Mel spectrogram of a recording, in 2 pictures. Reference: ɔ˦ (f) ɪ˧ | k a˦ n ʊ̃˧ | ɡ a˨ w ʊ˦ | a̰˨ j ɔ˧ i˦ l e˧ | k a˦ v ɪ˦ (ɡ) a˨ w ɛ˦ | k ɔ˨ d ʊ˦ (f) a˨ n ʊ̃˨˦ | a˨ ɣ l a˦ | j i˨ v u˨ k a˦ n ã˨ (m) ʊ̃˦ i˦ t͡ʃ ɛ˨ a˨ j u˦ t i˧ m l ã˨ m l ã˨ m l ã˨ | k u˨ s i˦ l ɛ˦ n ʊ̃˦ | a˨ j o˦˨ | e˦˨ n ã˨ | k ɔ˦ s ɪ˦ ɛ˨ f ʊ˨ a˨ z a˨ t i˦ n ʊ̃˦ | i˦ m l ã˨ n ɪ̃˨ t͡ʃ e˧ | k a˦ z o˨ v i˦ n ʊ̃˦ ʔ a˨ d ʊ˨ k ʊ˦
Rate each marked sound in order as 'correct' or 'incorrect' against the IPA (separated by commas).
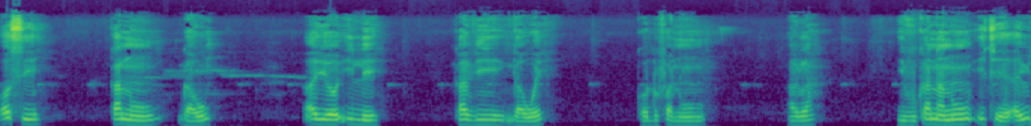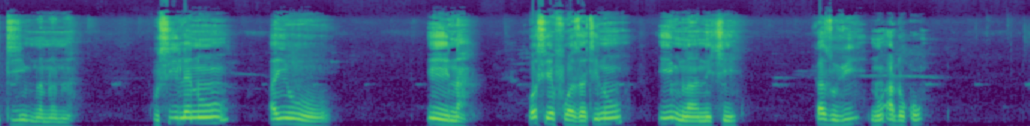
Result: incorrect, correct, correct, incorrect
